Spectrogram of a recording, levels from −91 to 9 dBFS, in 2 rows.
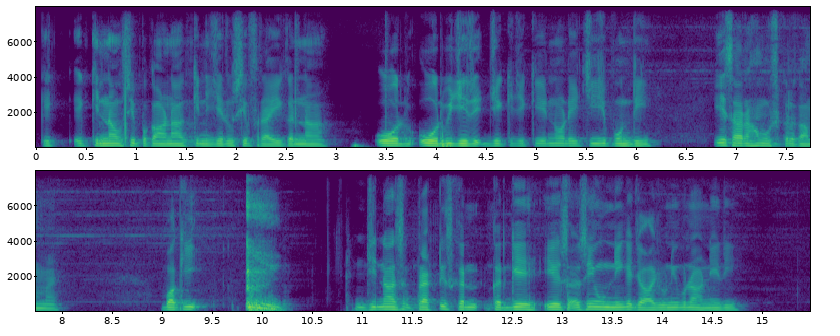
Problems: none marked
